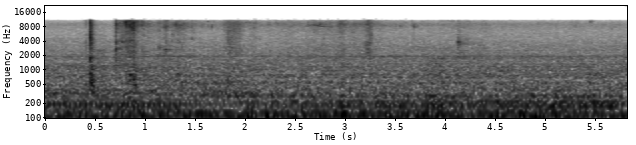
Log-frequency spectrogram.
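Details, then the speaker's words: Well pump after pressure switch replacement, pressure switch contacts pushed closed manually at 60 psi; low, steady hum with a few faint clicks: well pump running normally. "And by simply pushing this with something else, you can hear that slight hum. That's the pump running."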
